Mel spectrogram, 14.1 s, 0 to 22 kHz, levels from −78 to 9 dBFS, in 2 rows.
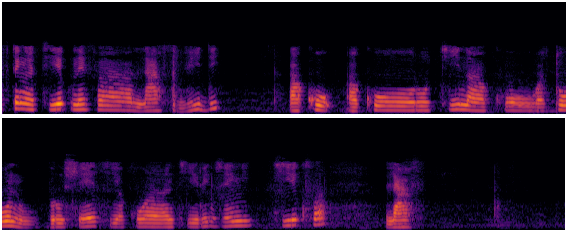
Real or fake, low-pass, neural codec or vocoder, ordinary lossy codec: fake; 7.2 kHz; autoencoder, 48 kHz, 128 numbers a frame, DAC-VAE, trained on Japanese speech; MP3, 24 kbps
